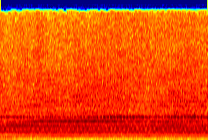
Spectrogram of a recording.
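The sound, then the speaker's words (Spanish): A driver's vehicle horn blares nonstop for about two seconds on a trip: a loud, dense, steady multi-note chord that never pauses or changes pitch. “Esa bocina me está dejando sordo. Sordo me está dejando.”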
